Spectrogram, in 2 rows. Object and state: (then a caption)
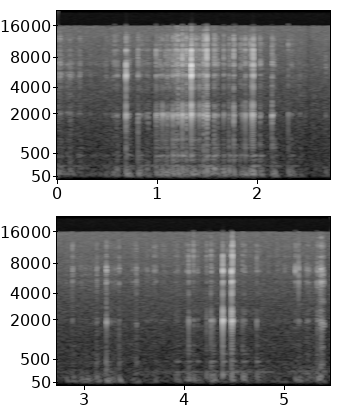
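Steel dip pen nib scratching on grid paper. A steel pointed dip pen nib in a black holder scratches cursive letters onto thin grid paper. The sound is soft, dry scratching with quick bright ticks and a faint squeak near 2 kHz as the nib drags through each stroke, swelling in a busier stretch early on, then settling into lighter scratches with a few sharper flicks.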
